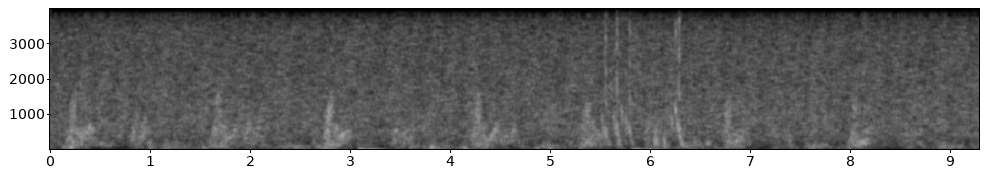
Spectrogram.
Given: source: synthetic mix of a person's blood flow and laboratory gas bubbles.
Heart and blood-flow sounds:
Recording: Doppler ultrasound of blood flow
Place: precordium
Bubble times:
5.48-5.87 s: bubbles
6.01-6.63 s: bubbles
From the record:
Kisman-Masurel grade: 213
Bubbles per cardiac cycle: several, 3 to 8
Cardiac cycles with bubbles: 1 to 10%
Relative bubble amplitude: loud (0.450 to 0.775)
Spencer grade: 1 (occasional bubble signal discernible with the cardiac motion signal, with majority of cardiac periods free of bubbles)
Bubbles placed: only in the low amplitude regions of the cardiac cycle

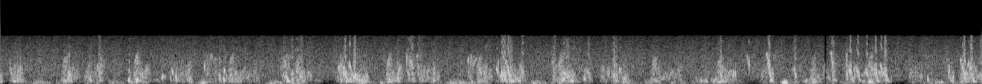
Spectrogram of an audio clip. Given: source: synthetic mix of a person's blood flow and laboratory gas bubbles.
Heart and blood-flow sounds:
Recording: Doppler ultrasound of blood flow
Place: precordium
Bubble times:
0.00-0.26 s: bubbles
0.65-0.78 s: bubbles
0.86-1.07 s: bubbles
1.25-1.34 s: bubbles
1.59-1.82 s: bubbles
1.85-1.94 s: bubbles
2.02-2.29 s: bubbles
2.34-2.44 s: bubbles
2.77-3.07 s: bubbles
3.35-3.71 s: bubbles
3.95-4.41 s: bubbles
4.65-4.89 s: bubbles
4.92-5.29 s: bubbles
5.50-5.95 s: bubbles
6.10-6.30 s: bubbles
6.93-7.41 s: bubbles
7.43-7.53 s: bubbles
7.64-7.76 s: bubbles
7.92-8.02 s: bubbles
8.29-8.40 s: bubbles
8.43-8.93 s: bubbles
9.24-9.33 s: bubbles
9.44-9.54 s: bubbles
9.57-9.82 s: bubbles
From the record:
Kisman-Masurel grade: 243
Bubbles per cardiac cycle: several, 3 to 8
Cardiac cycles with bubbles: 100%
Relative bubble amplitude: loud (0.450 to 0.775)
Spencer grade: 3 (all of the cardiac periods contain showers or single bubble signals, but not dominating or overriding the cardiac motion signals)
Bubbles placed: anywhere in the cardiac cycle

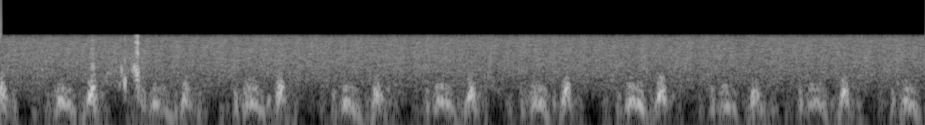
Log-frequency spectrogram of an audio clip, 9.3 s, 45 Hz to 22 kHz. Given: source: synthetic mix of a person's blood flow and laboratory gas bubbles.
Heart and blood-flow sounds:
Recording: Doppler ultrasound of blood flow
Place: precordium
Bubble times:
1.18-1.43 s: bubbles
From the record:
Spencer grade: 1 (occasional bubble signal discernible with the cardiac motion signal, with majority of cardiac periods free of bubbles)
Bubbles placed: only in the low amplitude regions of the cardiac cycle

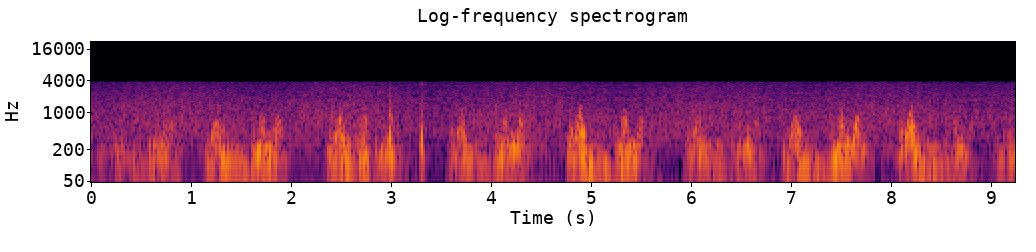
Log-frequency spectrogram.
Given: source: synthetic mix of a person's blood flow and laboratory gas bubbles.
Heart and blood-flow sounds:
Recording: Doppler ultrasound of blood flow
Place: precordium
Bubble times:
2.68-2.79 s: bubbles
2.96-3.05 s: bubbles
3.28-3.35 s: bubbles
From the record:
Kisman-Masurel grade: 223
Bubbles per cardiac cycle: several, 3 to 8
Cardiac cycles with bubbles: 10 to 50%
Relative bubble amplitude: loud (0.450 to 0.775)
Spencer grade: 2 (many but less than half of the cardiac periods contain bubble signals, singularly or in groups)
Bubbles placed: only in the low amplitude regions of the cardiac cycle

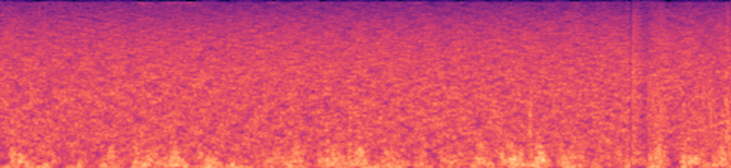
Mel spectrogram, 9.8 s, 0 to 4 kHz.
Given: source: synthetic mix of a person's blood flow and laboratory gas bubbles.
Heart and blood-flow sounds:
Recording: Doppler ultrasound of blood flow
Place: precordium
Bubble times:
8.61-8.82 s: bubbles
9.33-9.57 s: bubbles
9.64-9.76 s: bubbles
From the record:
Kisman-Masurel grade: 221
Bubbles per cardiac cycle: several, 3 to 8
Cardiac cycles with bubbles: 10 to 50%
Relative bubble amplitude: barely perceptible (0.100 to 0.250)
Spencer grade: 2 (many but less than half of the cardiac periods contain bubble signals, singularly or in groups)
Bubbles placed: anywhere in the cardiac cycle

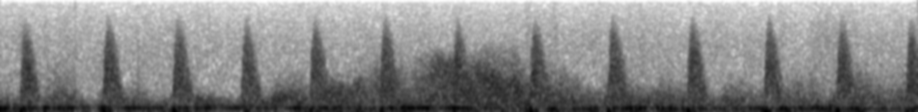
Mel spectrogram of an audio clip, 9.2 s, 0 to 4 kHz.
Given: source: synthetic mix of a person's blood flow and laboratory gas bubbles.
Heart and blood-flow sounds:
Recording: Doppler ultrasound of blood flow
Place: subclavian vein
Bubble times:
no bubbles
From the record:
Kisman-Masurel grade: 000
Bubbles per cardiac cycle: 0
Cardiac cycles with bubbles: 0%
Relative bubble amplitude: no bubbles discernible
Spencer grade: 0 (complete lack of bubble signals)

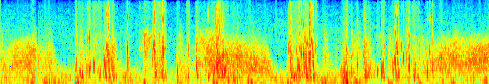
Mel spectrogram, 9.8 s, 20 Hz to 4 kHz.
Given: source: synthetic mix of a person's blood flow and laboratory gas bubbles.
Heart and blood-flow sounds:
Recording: Doppler ultrasound of blood flow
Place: subclavian vein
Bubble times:
1.48-2.35 s: bubbles
2.50-2.60 s: bubbles
2.77-3.33 s: bubbles
3.51-3.59 s: bubbles
3.72-3.80 s: bubbles
3.89-4.76 s: bubbles
5.73-6.35 s: bubbles
6.88-7.17 s: bubbles
7.23-7.72 s: bubbles
7.79-8.39 s: bubbles
8.49-8.69 s: bubbles
8.79-8.86 s: bubbles
From the record:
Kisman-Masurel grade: 332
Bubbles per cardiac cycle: rolling drumbeat, 9 or more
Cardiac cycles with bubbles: 50 to 99%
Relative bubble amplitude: moderate (0.250 to 0.450)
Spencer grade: 3 (all of the cardiac periods contain showers or single bubble signals, but not dominating or overriding the cardiac motion signals)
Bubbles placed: anywhere in the cardiac cycle

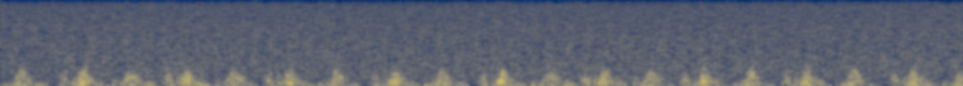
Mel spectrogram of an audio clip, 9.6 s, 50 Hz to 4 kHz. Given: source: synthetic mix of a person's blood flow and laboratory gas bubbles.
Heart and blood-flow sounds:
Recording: Doppler ultrasound of blood flow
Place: precordium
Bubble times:
no bubbles
From the record:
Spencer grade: 0 (complete lack of bubble signals)

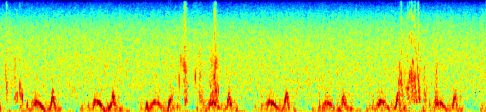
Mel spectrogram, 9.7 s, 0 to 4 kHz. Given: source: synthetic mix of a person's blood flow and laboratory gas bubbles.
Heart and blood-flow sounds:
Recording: Doppler ultrasound of blood flow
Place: precordium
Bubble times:
0.09-0.17 s: bubbles
0.27-0.49 s: bubbles
3.55-3.81 s: bubbles
3.86-4.08 s: bubbles
4.17-4.38 s: bubbles
7.94-8.57 s: bubbles
8.68-8.79 s: bubbles
From the record:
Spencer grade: 2 (many but less than half of the cardiac periods contain bubble signals, singularly or in groups)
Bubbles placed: anywhere in the cardiac cycle

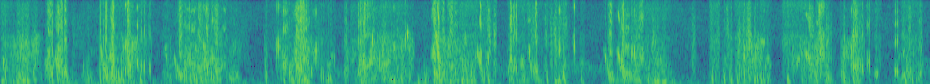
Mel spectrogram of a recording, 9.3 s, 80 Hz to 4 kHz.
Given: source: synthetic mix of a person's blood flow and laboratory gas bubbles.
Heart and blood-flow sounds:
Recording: Doppler ultrasound of blood flow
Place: subclavian vein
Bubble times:
0.00-0.73 s: bubbles
0.81-1.54 s: bubbles
1.62-2.43 s: bubbles
2.63-3.36 s: bubbles
3.43-4.16 s: bubbles
4.22-4.97 s: bubbles
5.07-5.86 s: bubbles
6.02-6.78 s: bubbles
7.09-7.74 s: bubbles
7.82-8.35 s: bubbles
8.41-8.82 s: bubbles
8.92-9.25 s: bubbles
From the record:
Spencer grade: 4 (maximum detectable bubble signal sounding continuously throughout systole and diastole of every cardiac period, and overriding the amplitude of the normal cardiac signals)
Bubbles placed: anywhere in the cardiac cycle

